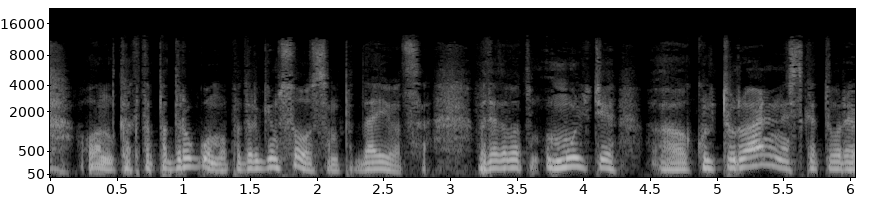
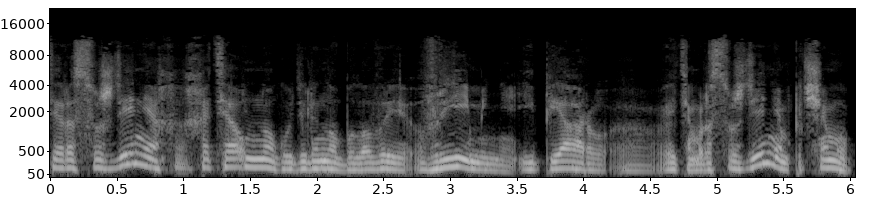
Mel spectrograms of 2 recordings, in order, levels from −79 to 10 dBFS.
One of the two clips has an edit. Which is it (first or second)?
second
